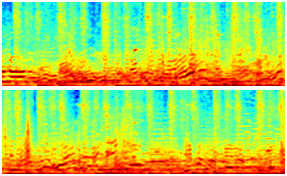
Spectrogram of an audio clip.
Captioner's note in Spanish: Gritos y exclamaciones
